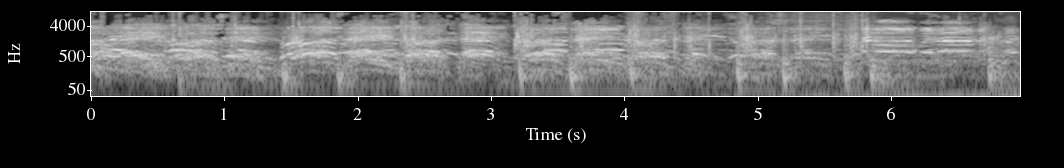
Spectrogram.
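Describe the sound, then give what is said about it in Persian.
A large crowd of Haft Tappeh sugar workers chants slogans in unison, loud and continuous, with a strong repeating rhythmic pulse of shouted syllables and voices overlapping throughout, including 'We are not agents of sedition, nor coin traders' and 'we are hungry'. “خب یه خورده توی شعارها از دفعه قبل فکر می‌کنم یه ذره متفاوت شده بودیم با بله، مثلا همین شعاری که الان نه عاملان فتنه ایم نه تاجران سکه ایم، با توجه به اعدام سلطان سکه و حالا گرسنه ایم گرسنه ایم”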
